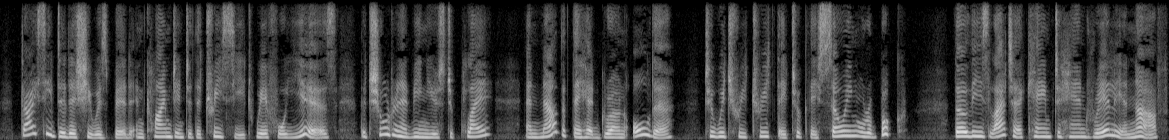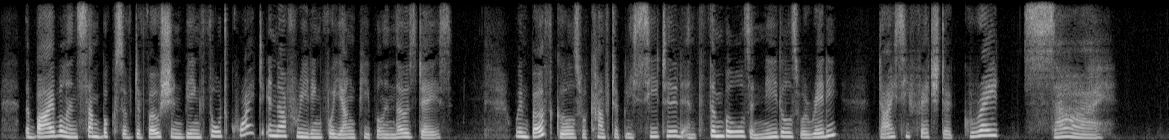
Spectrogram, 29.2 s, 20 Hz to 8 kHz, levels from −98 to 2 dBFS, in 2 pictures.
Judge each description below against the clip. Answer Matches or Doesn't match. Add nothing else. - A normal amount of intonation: Matches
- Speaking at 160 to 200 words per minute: Matches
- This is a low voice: Doesn't match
